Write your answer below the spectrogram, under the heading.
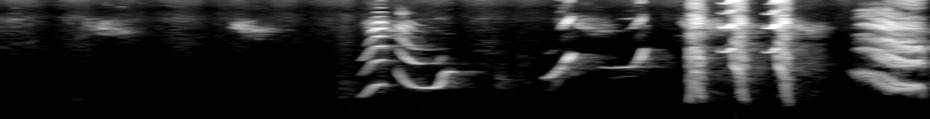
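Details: Talking Indian ringneck parrot: a bent, whistle-like syllable, a rising tone, then rapid harsh clicks and a final raspy call, all indoors with a steady high hiss.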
